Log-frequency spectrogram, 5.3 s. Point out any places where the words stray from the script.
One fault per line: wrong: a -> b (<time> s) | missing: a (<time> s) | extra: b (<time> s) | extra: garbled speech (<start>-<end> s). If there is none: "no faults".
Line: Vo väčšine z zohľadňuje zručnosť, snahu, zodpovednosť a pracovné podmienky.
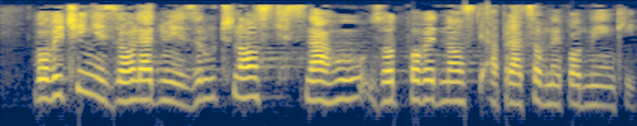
no faults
